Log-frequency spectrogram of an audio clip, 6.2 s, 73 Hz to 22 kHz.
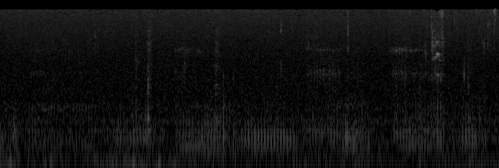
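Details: Somali kittens, a litter of three silver females, purring indoors on 5 March 2019 while two play together and one sleeps; low steady rumbling purr in pulsed bursts of about a second, with faint small knocks.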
